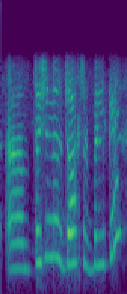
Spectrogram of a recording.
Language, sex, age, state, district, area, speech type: Kashmiri, female, 45-60, Jammu and Kashmir, Kupwara, urban, conversation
